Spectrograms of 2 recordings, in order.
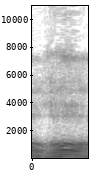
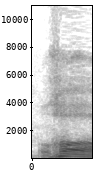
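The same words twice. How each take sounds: Both takes have the same delivery.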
